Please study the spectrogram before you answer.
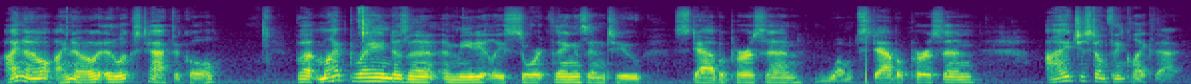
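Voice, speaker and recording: A man's voice: mid-range voice, slow, a bit bright, slight background noise. A man reviewing knives at home in a casual vlog, wry and campy with chatty asides. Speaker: knife reviewer.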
